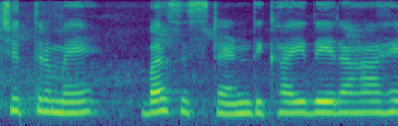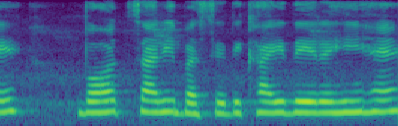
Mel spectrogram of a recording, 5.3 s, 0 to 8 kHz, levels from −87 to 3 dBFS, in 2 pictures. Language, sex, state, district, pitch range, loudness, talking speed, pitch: Hindi, female, Chhattisgarh, Bilaspur, 220-235 Hz, -16 LUFS, 170 wpm, 225 Hz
